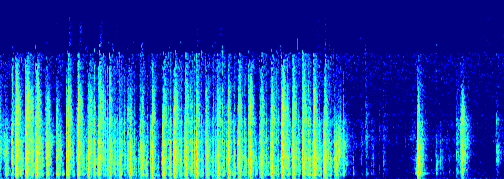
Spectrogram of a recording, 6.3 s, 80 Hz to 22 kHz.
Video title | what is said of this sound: Cherry G80-1000 review (vintage Cherry MX black) | it feels Hollow and rattly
